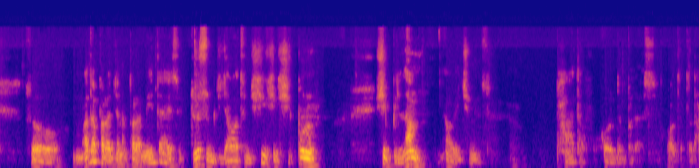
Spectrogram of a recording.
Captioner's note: tibetan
